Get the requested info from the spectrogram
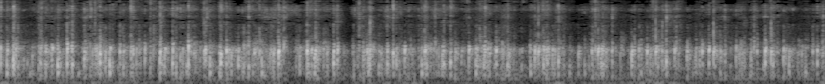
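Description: A small group of people applauding: many hands clapping together in a dense, irregular patter.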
